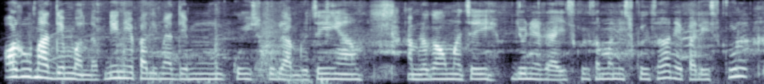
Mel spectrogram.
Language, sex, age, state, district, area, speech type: Nepali, female, 30-45, West Bengal, Jalpaiguri, rural, spontaneous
